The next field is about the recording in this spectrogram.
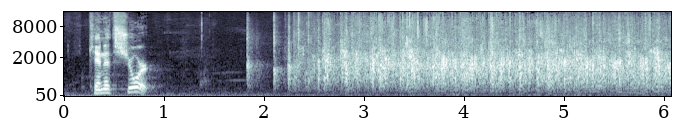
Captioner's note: applause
